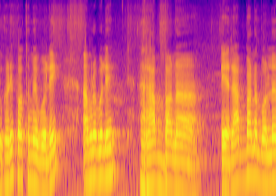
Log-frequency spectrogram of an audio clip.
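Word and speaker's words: رَبَّنَا: আজকে আমি আপনাদেরকে এই মুনাজাতের যে দোয়াটা আমরা বেশিবার বলে থাকি, রব্বানা জালামনা আনফুসানা, এই শব্দটা আমি আপনাদেরকে উচ্চারণগুলো সহি করে দেওয়ার জন্য চেষ্টা করব। আমরা শুরু করি, প্রথমে বলি, আমরা বলি রাব্বানা।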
